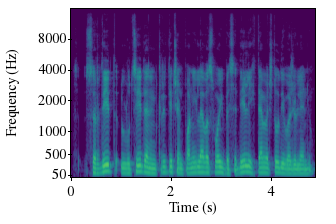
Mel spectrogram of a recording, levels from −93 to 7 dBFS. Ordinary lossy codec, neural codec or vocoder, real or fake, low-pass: none; none; real; 14.4 kHz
